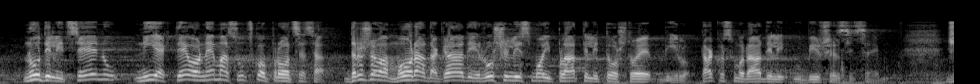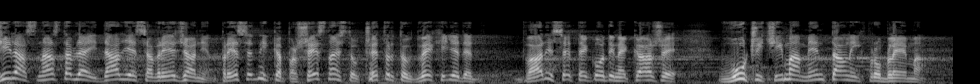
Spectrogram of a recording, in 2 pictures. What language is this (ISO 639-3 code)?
srp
